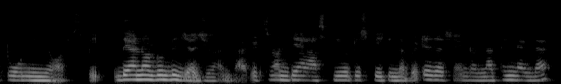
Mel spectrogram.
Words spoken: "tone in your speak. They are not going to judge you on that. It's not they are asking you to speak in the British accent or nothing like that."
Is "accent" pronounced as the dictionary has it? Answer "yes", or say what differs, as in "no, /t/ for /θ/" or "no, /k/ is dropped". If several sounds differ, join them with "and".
no, /k/ is dropped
